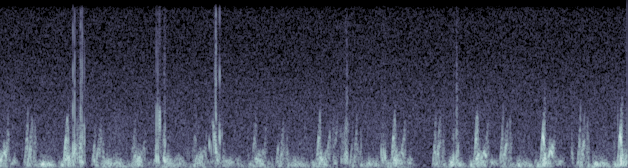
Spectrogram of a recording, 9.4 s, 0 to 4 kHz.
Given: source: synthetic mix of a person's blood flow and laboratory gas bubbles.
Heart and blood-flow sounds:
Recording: Doppler ultrasound of blood flow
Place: precordium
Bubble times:
1.09-1.31 s: bubbles
2.33-2.54 s: bubbles
3.13-3.36 s: bubbles
5.00-5.25 s: bubbles
5.72-5.84 s: bubbles
6.80-6.92 s: bubbles
From the record:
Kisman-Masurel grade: 122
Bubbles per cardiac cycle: 1 to 2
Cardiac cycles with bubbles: 10 to 50%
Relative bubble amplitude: moderate (0.250 to 0.450)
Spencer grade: 2 (many but less than half of the cardiac periods contain bubble signals, singularly or in groups)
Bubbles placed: only in the low amplitude regions of the cardiac cycle

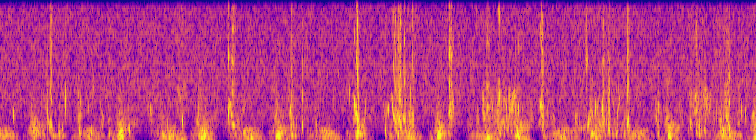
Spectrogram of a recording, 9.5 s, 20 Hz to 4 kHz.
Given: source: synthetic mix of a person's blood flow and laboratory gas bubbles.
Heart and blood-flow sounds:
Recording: Doppler ultrasound of blood flow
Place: precordium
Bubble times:
0.00-0.04 s: bubbles
0.15-0.21 s: bubbles
0.51-0.86 s: bubbles
0.95-1.18 s: bubbles
1.24-1.31 s: bubbles
1.34-1.41 s: bubbles
1.59-1.66 s: bubbles
1.82-2.12 s: bubbles
2.22-2.32 s: bubbles
2.83-3.08 s: bubbles
3.59-3.83 s: bubbles
4.34-4.60 s: bubbles
4.79-5.23 s: bubbles
5.59-5.71 s: bubbles
6.02-6.65 s: bubbles
6.73-6.87 s: bubbles
7.14-7.91 s: bubbles
8.18-8.28 s: bubbles
8.58-8.89 s: bubbles
8.93-9.35 s: bubbles
From the record:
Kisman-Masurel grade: 242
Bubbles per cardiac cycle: several, 3 to 8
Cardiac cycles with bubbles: 100%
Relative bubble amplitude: moderate (0.250 to 0.450)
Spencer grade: 3 (all of the cardiac periods contain showers or single bubble signals, but not dominating or overriding the cardiac motion signals)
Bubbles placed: only in the low amplitude regions of the cardiac cycle

